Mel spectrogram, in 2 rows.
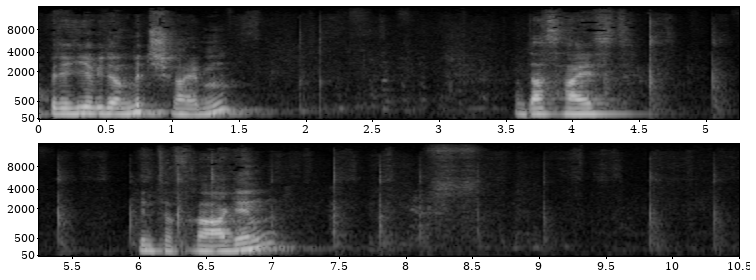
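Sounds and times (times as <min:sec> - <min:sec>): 
speech: 0:00.1 - 0:01.6, 0:03.6 - 0:04.5, 0:06.0 - 0:07.2
pen scratching across paper crossing out a word: 0:04.2 - 0:10.4.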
